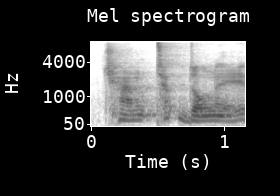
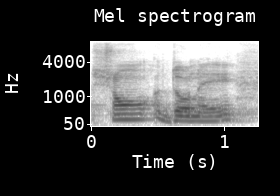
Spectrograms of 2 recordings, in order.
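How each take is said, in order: First: It is said with a heavy, poor French accent. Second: It is said with a natural, fluent French accent. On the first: The speaker calls it wrong. "if you want to pronounce it in a terrible French" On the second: The speaker calls it right. "but Chant Donné"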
